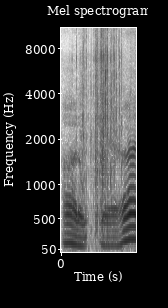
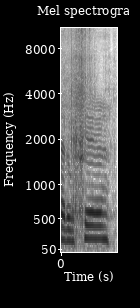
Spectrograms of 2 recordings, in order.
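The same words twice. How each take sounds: First: Slow drawn out. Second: Higher sing-song. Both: Real, not acted.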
